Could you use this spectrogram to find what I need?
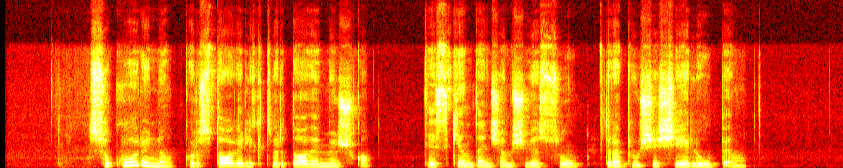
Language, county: Lithuanian, Kaunas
